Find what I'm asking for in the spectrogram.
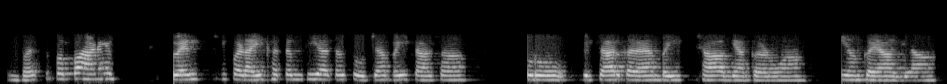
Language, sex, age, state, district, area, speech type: Sindhi, female, 30-45, Maharashtra, Mumbai Suburban, urban, conversation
